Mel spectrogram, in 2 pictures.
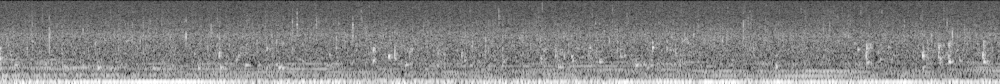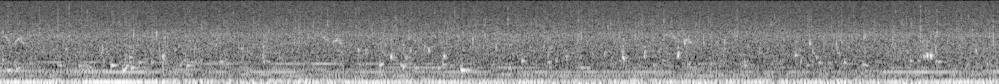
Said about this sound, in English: The sound of the rain and the water from the spring are peaceful.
